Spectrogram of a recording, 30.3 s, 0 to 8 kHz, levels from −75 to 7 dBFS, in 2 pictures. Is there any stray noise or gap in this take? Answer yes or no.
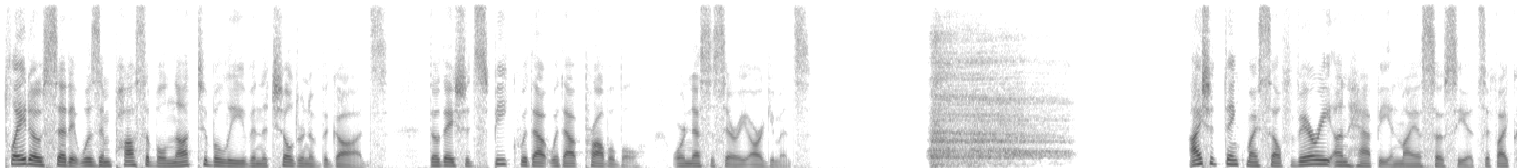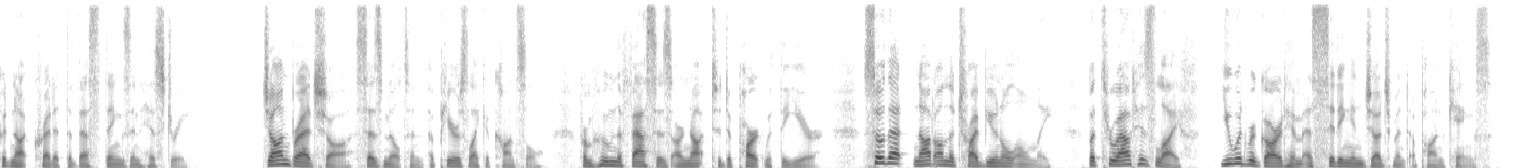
yes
